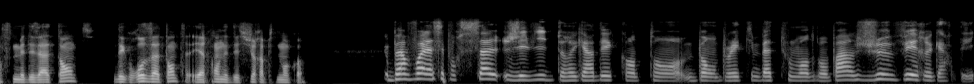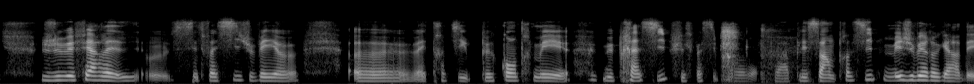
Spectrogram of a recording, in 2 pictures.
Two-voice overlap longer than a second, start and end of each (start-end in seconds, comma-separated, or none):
none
